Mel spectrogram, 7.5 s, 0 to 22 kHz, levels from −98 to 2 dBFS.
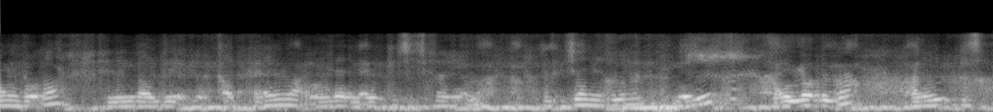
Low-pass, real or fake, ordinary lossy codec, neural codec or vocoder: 7.2 kHz; fake; none; codec, 16 kHz, 1 kbps, FreqCodec, smaller model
